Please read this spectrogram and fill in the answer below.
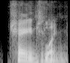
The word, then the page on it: Changeling: American English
